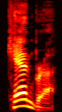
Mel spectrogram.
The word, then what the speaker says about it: Canberra: another shrimp for you Gene three Canberra degree of difficulty five out of ten pronunciation score six out of ten phonetically this is Canberra also relevant given the sidebar on bras during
